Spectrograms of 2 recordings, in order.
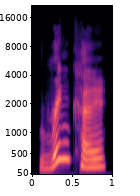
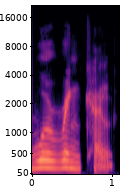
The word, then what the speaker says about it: wrinkle: Or wrinkle, pronounced wrinkle, not wrinkle.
